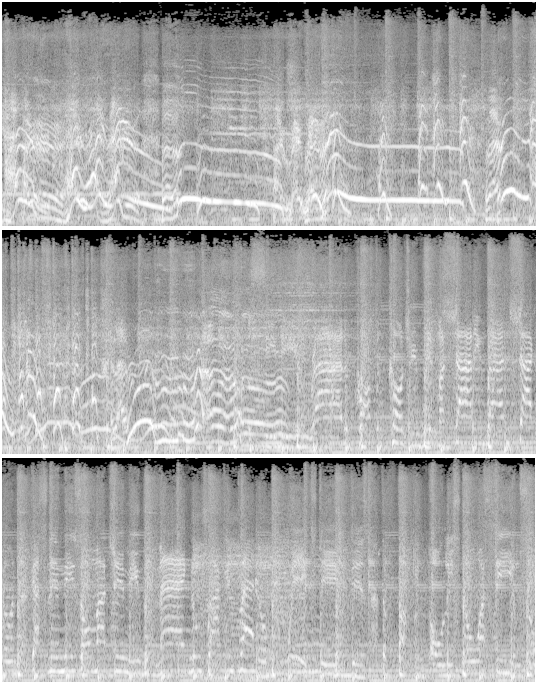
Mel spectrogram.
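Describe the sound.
A person's voice imitates a dog, giving wavering, howl-like cries and yelps that slide up and down in pitch, loud and continuous, over a busy, dense background.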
